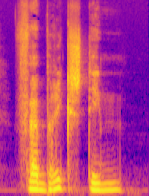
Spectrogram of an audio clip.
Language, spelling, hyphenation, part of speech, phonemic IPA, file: Dutch, fabrieksteam, fa‧brieks‧team, noun, /faˈbrikstiːm/, Nl-fabrieksteam.ogg
- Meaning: factory-backed team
